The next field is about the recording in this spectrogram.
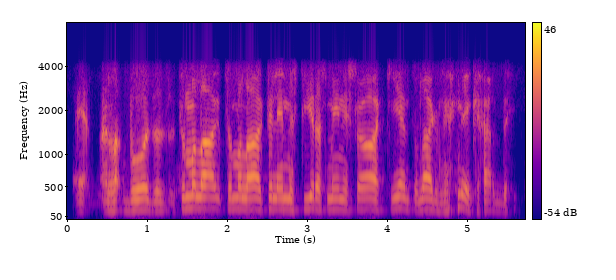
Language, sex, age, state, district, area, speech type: Kashmiri, male, 18-30, Jammu and Kashmir, Bandipora, rural, conversation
